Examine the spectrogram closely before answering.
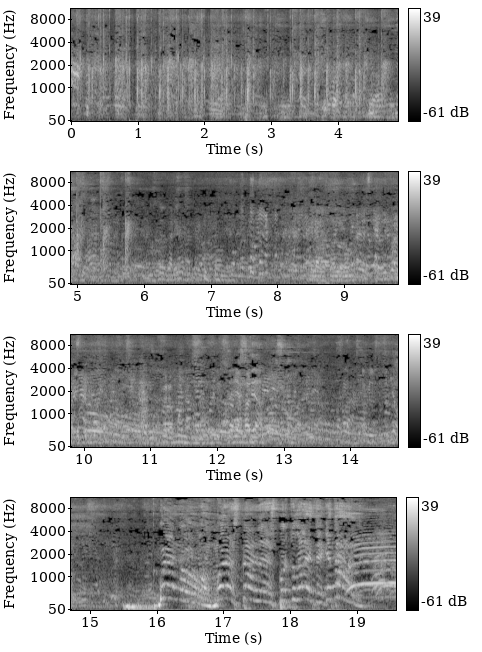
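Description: A rock band plays loudly on stage in an echoing room.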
